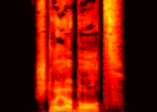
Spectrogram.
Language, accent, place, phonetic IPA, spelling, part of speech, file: German, Germany, Berlin, [ˈʃtɔɪ̯ɐˌbɔʁt͡s], Steuerbords, noun, De-Steuerbords.ogg
- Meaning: genitive singular of Steuerbord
